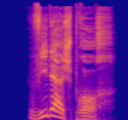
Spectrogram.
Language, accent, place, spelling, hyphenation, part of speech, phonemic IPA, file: German, Germany, Berlin, Widerspruch, Wi‧der‧spruch, noun, /ˈviːdɐˌʃpʁʊx/, De-Widerspruch.ogg
- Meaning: 1. objection, protest 2. contradiction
